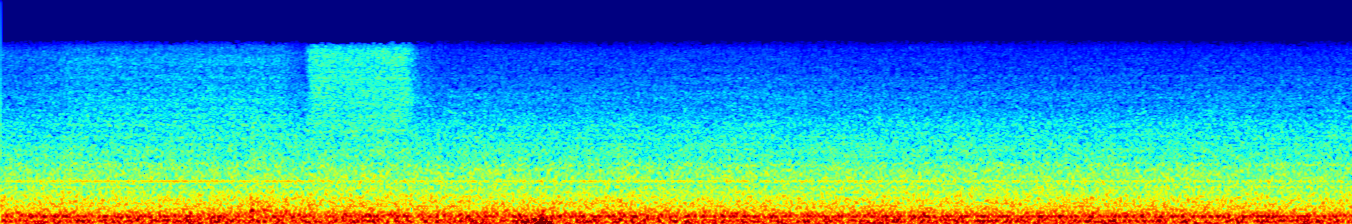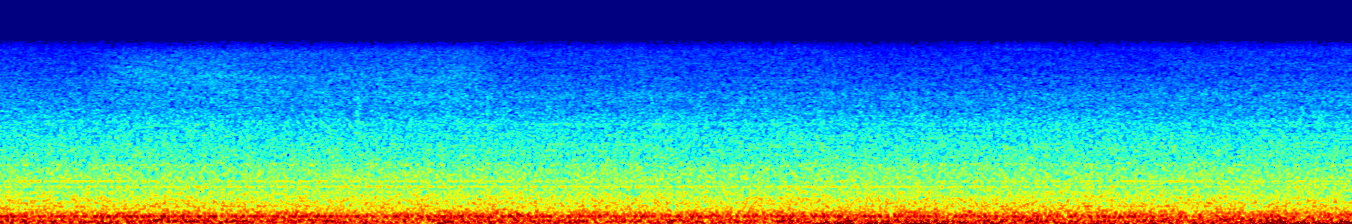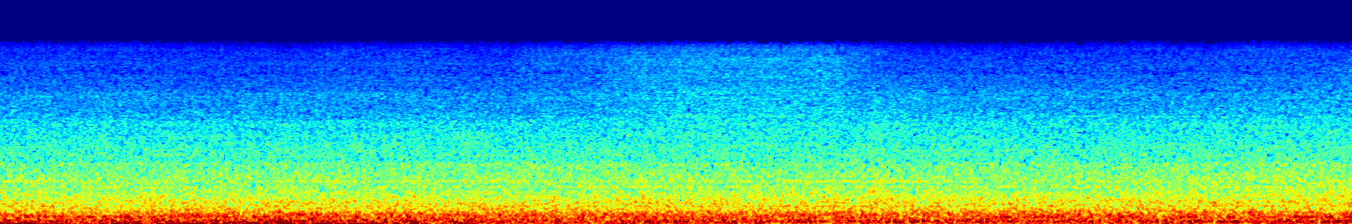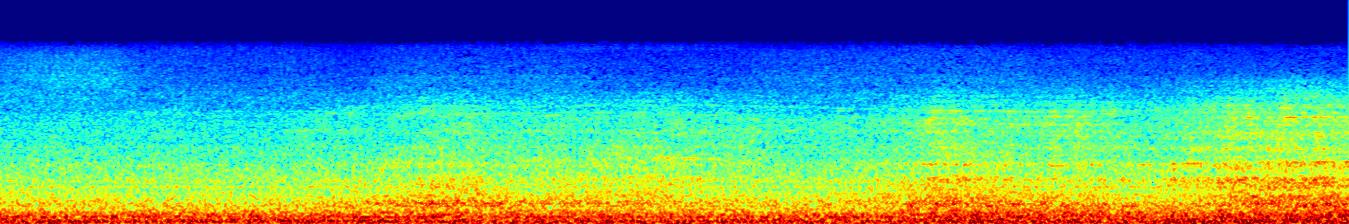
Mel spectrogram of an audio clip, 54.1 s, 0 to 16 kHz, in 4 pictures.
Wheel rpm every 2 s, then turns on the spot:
0, 0, 0, 0, 0, 0, 0, 0, 0, 0, 0, 0, 0, 0, 0, 0, 0, 0, 0, 0, 0, 0, 0, 0, 0, 0, 0.
none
